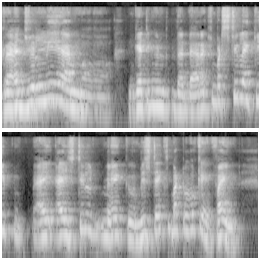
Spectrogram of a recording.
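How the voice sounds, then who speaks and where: Moderate pace and ordinary pitch variation from a man with a high pitch. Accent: non-native. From India. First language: not English. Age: 60s. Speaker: leadership author and philosopher. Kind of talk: interview. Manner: halting.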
